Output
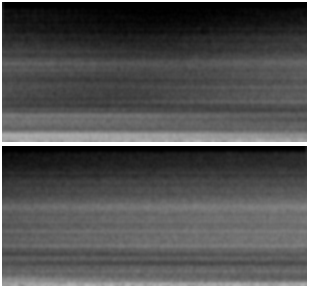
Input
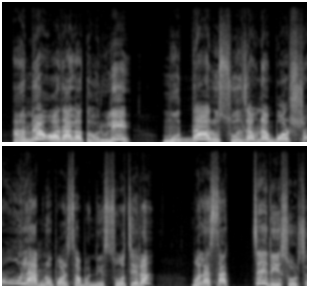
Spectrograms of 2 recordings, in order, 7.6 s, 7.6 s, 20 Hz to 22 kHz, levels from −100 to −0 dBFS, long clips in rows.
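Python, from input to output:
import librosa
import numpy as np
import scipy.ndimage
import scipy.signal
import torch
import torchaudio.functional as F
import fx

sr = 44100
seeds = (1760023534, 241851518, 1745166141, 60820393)

y = fx.paulstretch(x, sr, seeds[0], factor=37.0, window_s=0.5, from_s=4.86)
y = fx.echo_swell(y, sr, ms=84, loudest=5, wet_db=-17.5)
y = y * librosa.db_to_amplitude(5.0)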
